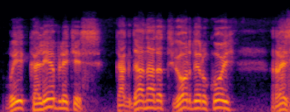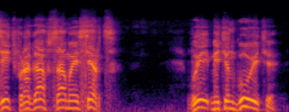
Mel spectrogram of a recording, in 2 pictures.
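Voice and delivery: high, urgent harangue in measured phrases; impassioned oratory. A narrator's reading. Shtokman accusing soldiers of betraying Soviet power, impassioned high oratory.

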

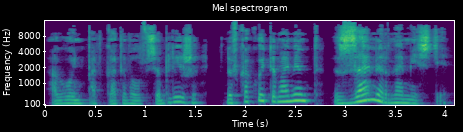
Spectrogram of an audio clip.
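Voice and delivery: ordinary delivery, nothing marked

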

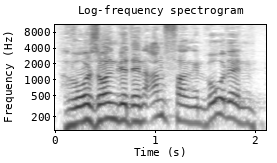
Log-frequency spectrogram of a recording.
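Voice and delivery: high, loud, fast anguished shouting; shouted, frantic cry for a start in life; desperate outcry. Acted. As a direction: break out in despair at the man. Returnee bursts out in despair.

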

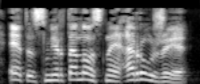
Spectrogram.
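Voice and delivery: high-pitched vehement exclamation; agitated woman's outcry; crying out. A narrator's reading. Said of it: "закричала я".

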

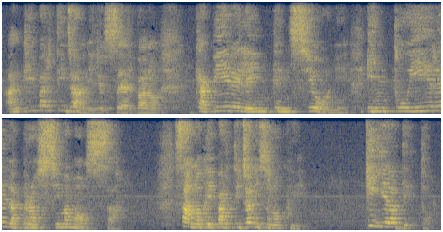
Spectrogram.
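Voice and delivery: plain reading voice

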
